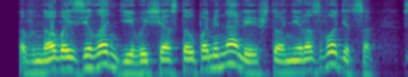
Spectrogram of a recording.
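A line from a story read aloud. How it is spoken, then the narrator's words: Plain. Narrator (Russian): сказала Робин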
